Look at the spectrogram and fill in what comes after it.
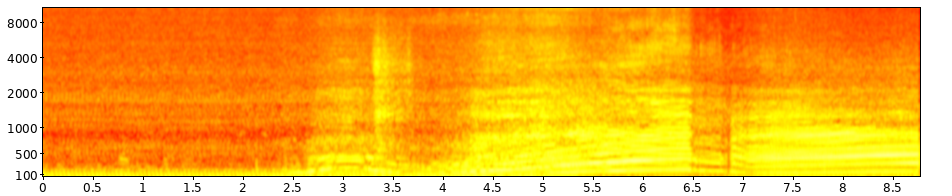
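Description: Volkswagen Polo Mk2 engine idling, blipped once about three seconds in, then revving hard as the car launches and accelerates away. The pitch climbs steadily, falls sharply at one upshift about two-thirds of the way through, and climbs again.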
